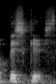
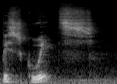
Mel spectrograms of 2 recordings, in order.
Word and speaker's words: biscuits: biscuits biscuits biscuits are biscuits they're not biscuits there's no u in there don't pronounce that U biscuits vegetables come on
